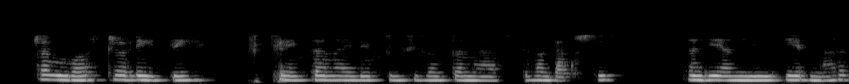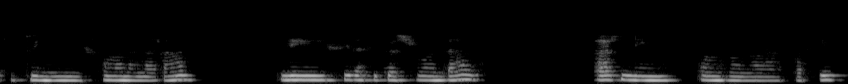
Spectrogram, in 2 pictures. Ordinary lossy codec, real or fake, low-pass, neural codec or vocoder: AAC, 16 kbps; fake; 7.2 kHz; codec, 32 kHz, 1.9 kbps, SNAC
